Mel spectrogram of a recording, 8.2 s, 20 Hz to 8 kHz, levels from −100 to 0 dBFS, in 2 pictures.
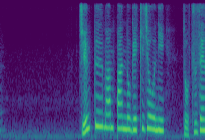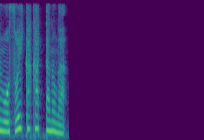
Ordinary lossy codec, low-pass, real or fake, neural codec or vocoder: none; 7.2 kHz; fake; codec, 16 kHz in and 24 kHz out, 1 kbps, XY-Tokenizer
